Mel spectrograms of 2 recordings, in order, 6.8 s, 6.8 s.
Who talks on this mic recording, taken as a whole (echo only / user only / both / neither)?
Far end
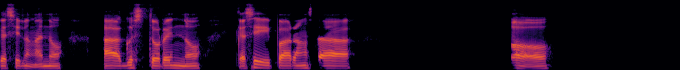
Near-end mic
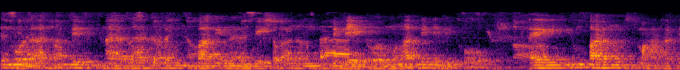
both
